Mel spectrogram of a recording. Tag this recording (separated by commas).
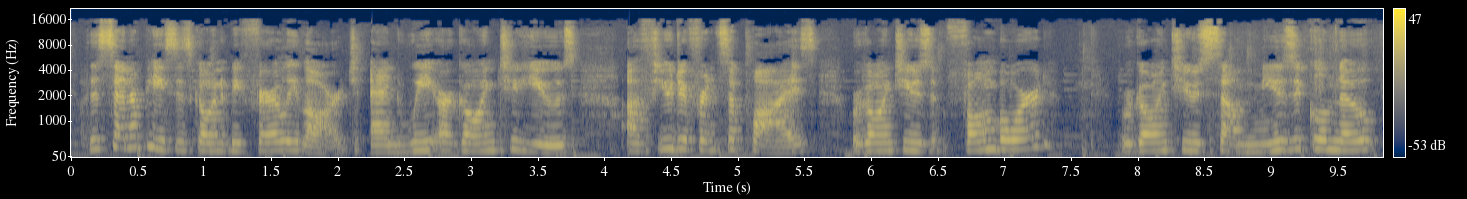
Speech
